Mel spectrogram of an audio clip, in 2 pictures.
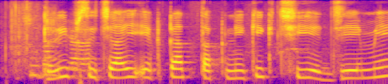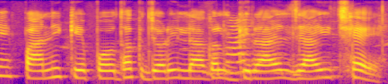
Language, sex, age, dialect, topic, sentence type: Maithili, female, 25-30, Eastern / Thethi, agriculture, statement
